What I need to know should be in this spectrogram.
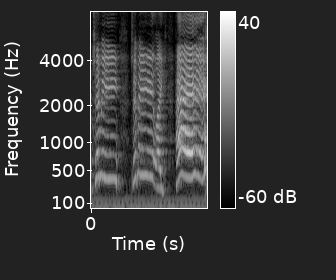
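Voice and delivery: high, loud shouting across the water; calling out. Retold or imitated. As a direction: hail him from far away. Waving flag to call Jimmy.

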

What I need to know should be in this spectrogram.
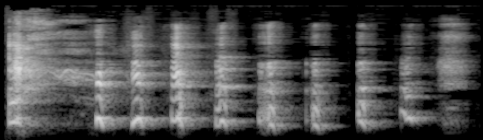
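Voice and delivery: breathy high-pitched laugh. Real, not acted. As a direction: burst out laughing. Laughing at the spooky wail.

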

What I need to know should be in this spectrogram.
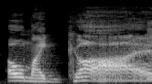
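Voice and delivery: slow, drawn-out groan of disbelief; long appalled exclamation; exasperated outburst. Real, not acted. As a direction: break off and wail it slowly. Exasperated interruption of own reading.

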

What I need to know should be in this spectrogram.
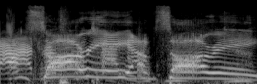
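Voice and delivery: loud, slow, drawn-out sorry; hammed-up wailing sorry; mock apology. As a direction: shout the apology, stretched out. Mock apology after intro flub.

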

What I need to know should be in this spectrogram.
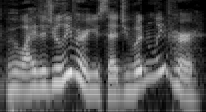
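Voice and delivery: retelling a friend's angry demand; accusing outburst. Retold or imitated. Retold angry question to Pole.

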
